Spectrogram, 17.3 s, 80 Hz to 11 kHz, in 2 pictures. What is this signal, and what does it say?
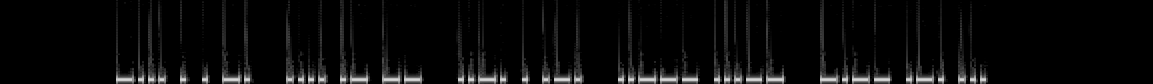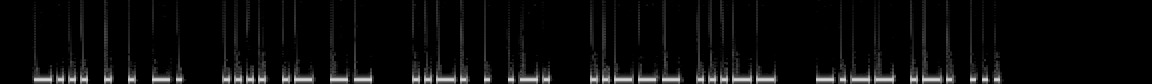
Morse code, heard as a keyed tone, about 29 wpm, 700 Hz. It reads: BEEN HAM FER 23 YRS BEEN HAM FER 23 YRS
